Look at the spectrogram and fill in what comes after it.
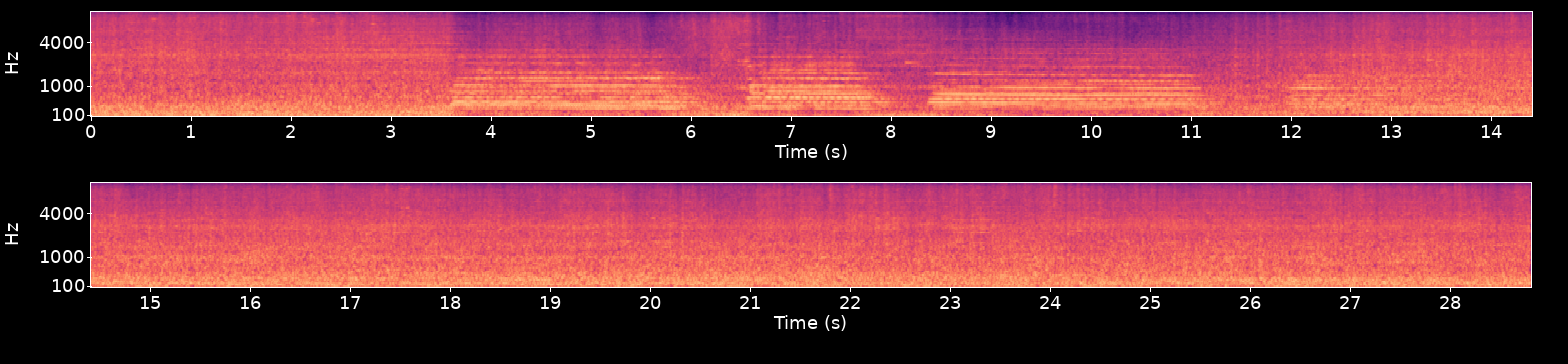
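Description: Freight train of tank cars rolling past with a steady clatter of wheels on rail joints. A few seconds in, a multi-tone locomotive horn sounds three blasts, the last the longest, then only the rolling cars remain.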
